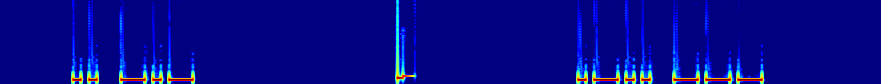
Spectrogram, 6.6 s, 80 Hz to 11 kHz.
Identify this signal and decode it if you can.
Morse code, heard as a keyed tone, about 20 wpm, 700 Hz. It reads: IK LO
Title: Top Two Letter Combinations in Words 20wpm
